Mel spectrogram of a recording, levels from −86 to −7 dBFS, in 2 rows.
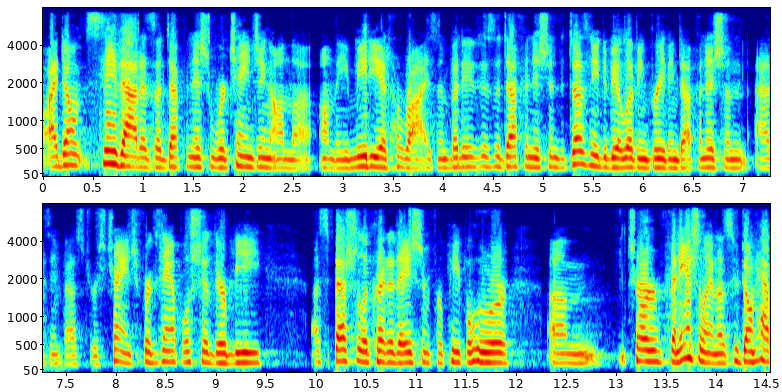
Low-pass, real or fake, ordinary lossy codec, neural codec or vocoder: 7.2 kHz; fake; AAC, 32 kbps; vocoder, 44.1 kHz, 80 mel bands, Vocos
